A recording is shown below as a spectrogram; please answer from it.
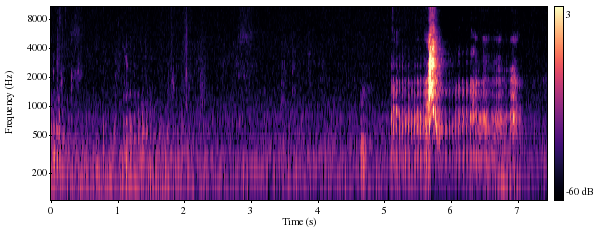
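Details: Pekingese named Maruko, pictured as the culprit who returned to the scene after an unripe tomato vanished. Quiet indoor rustling, then one sharp bark with a short harsh trailing burst near the end.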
